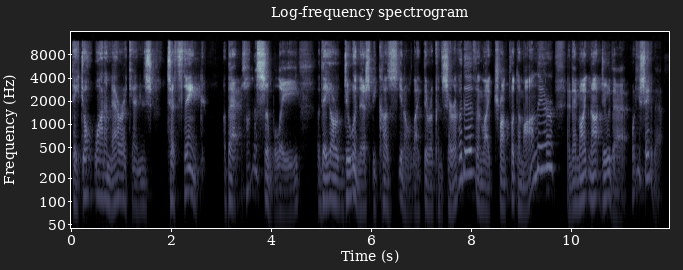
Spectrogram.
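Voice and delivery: secret-sharing, conspiratorial, hushed half-whisper. Speaking to another speaker as if sharing a real secret, half-whispering. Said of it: "I got to whisper this".

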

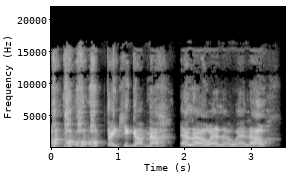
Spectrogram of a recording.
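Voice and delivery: belted loud, high, badly done Cockney accent.

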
